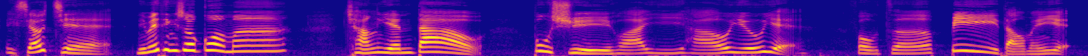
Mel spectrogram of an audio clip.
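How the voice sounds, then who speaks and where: High-voiced, playful young student played by a woman. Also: animated, takes it slowly, fairly bright tone, no echo. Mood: playful, teasing. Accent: Malaysian Chinese. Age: young adult. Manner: coy, teasing, particle-heavy colloquial speech. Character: bubbly, playful 23-year-old female university student in love. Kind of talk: radio drama acting.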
